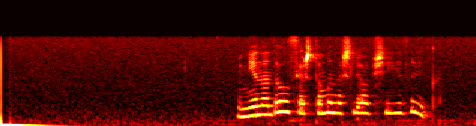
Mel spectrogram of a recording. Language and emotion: Russian, positive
